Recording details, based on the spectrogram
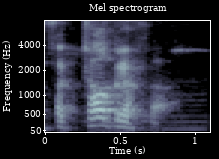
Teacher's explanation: the word accent of stress moves from the first syllable to the second syllable photographer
